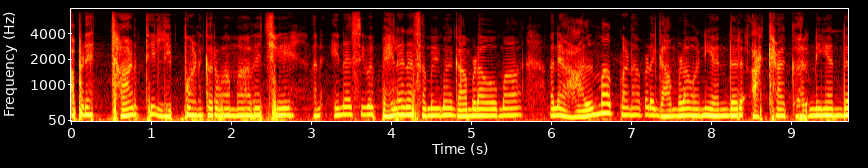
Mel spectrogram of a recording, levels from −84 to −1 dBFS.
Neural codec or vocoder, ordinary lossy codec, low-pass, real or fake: vocoder, 44.1 kHz, 80 mel bands, Vocos; none; 7.2 kHz; fake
